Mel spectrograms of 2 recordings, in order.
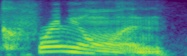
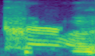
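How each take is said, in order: First: It is said with two syllables, like cray-on. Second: It is said as one syllable rhyming with crown. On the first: The speaker calls it right. "I'm like, crayon" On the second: The speaker calls it wrong. "she's like, crown"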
